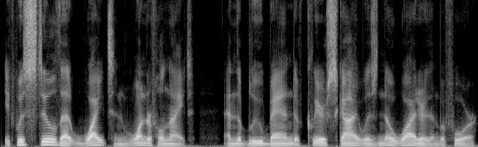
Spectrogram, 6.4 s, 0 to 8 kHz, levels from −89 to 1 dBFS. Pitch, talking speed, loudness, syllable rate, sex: 105 Hz, 190 wpm, -19 LUFS, 4.4 syllables/s, male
